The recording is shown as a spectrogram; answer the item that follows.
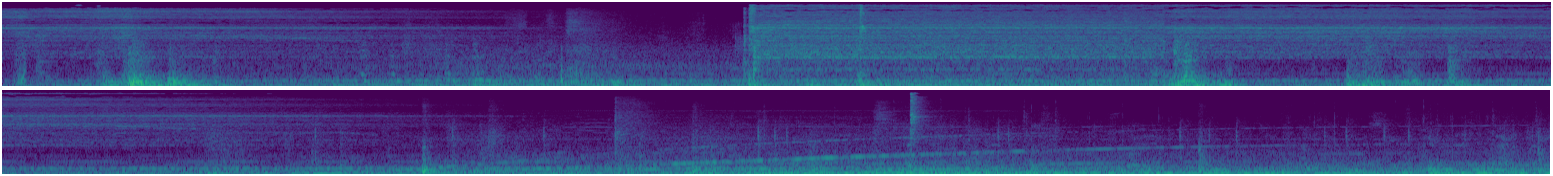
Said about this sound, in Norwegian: Eh, så jeg har tatt opp ett minutt med eh, AtB. Eh, lyden av AtB-bussen i dag. Jeg tok buss. Vær så god.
